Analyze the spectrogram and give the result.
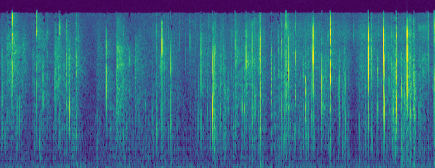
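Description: A clear plastic poly bag with folded black clothing inside is grabbed and crumpled with fingertips and long painted nails. Dense, bright crinkling and crackling fills the clip, with many sharp pops over a soft rustle that continues throughout.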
